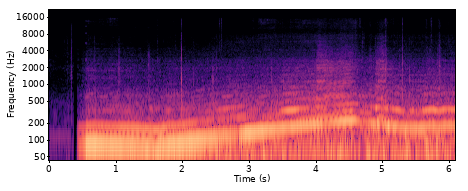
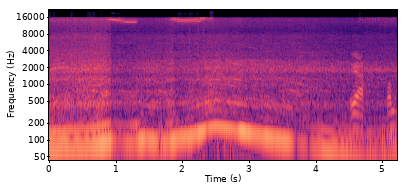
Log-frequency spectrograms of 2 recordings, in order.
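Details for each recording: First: like I said it's running good and everything smooth Second: Engine with ECU issue: revs climb then sag and waver under throttle, nearly dying; suspected too much air entering, idling issue later seemed gone.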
